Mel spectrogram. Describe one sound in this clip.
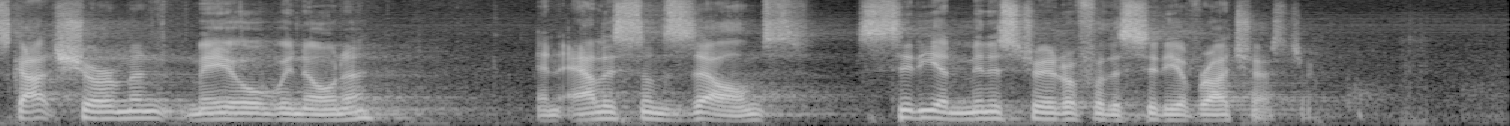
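A man speaks into a microphone, his voice echoing through loudspeakers in a large hall.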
